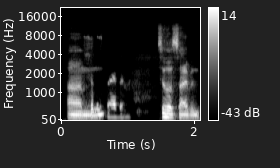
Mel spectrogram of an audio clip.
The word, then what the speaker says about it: psilocybin: I did post an article that refers to studies on microdosing psilocybin, I can't pronounce it. Psilocybin, thank you.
